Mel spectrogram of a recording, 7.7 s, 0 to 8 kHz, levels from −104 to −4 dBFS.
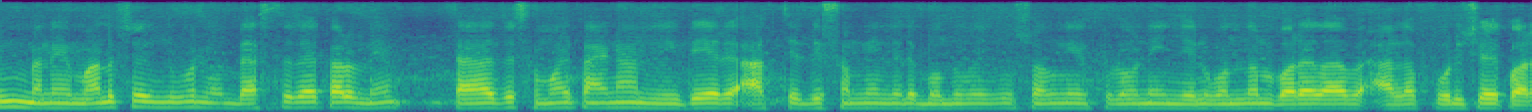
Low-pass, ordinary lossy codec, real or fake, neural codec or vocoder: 7.2 kHz; none; fake; codec, 24 kHz, 0.9 kbps, WavTokenizer, medium speech release version 1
